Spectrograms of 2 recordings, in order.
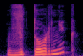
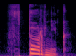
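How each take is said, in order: First: The first consonant is a voiced 'v' sound. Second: The first consonant is a voiceless 'f' sound. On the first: The speaker calls it wrong. "Not вторник" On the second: The speaker calls it right. "but вторник"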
